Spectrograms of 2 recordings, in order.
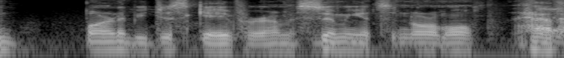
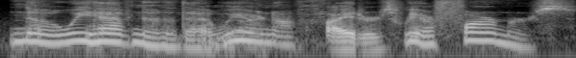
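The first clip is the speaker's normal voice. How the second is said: Celia; 10 semitones higher than usual. Acted. Game master plays farm girl Celia.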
